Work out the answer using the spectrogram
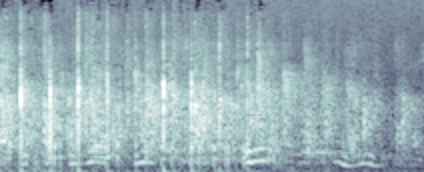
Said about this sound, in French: Voilà, on peut applaudir très fort.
